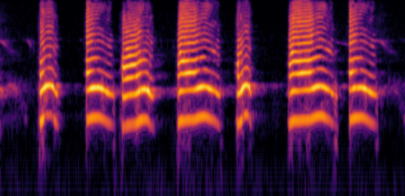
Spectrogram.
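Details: Indian peafowl (Pavo cristatus) repeating loud trumpet-like cries at a brisk pace, about ninety per minute, short and longer wails alternating in an uneven rhythm, quiet surroundings.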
